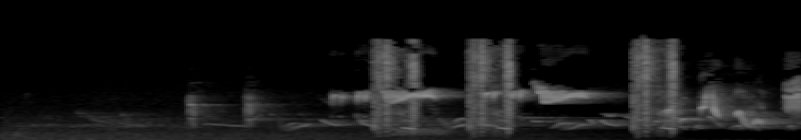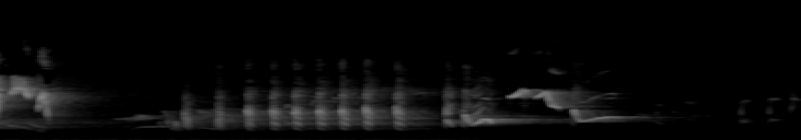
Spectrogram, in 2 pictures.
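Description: Songbirds chirping and whistling in short high, gliding calls. Between about six and eight seconds in comes a fast trill of about seven notes a second. The birdsong stops about nine seconds in.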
